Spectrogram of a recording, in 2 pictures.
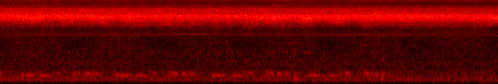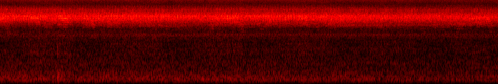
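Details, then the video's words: Continuous hissing drone of Japanese cicadas, very high and even in loudness, while a quiet run of low chirping notes appears early on and then fades. "Japanese Cicada Sound Effect"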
